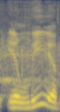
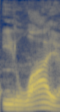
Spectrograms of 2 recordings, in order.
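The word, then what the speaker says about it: Eliya: no good rebounds out of bounds I was pronouncing it Ilah because it's spelled like that e l i y a somebody told me after the game no it's Eliah I'm a guess an angry parent no they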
